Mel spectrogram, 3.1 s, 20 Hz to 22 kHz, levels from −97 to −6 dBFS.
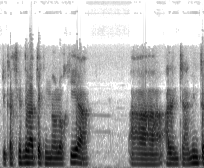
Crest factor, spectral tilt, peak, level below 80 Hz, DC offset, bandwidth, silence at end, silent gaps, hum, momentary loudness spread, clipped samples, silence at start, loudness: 12 dB; -8 dB/octave; 0 dBFS; -52 dBFS; under 0.1%; 7.4 kHz; 0 s; none; none; 8 LU; 0.2%; 0.05 s; -13 LUFS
